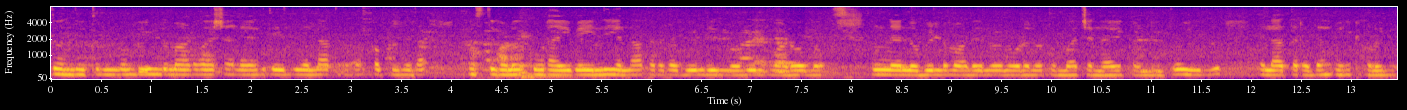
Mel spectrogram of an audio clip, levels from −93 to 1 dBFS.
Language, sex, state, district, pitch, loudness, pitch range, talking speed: Kannada, female, Karnataka, Belgaum, 195 Hz, -14 LUFS, 185-205 Hz, 115 wpm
